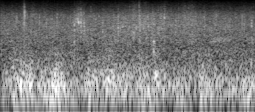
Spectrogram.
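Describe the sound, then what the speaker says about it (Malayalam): Wind gusts across open corn fields, a continuous low rumbling roar with buffeting against the microphone and a faint rustle of leaves, no speech. "കാറ്റ് വീശിട്ട് ചോളച്ചെടികളെല്ലാം ഇങ്ങനെ പറകുന്നത് കണ്ടോ."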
